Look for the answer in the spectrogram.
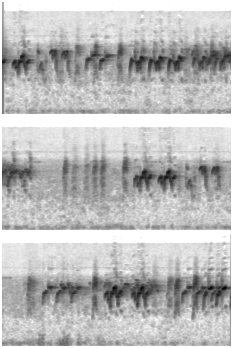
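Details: Sooty-headed bulbul singing gacor, cengkram style, as lure material for trapping: dense rolling bursts of chirpy warbles, broken by two short silences, loud and clear with little background.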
